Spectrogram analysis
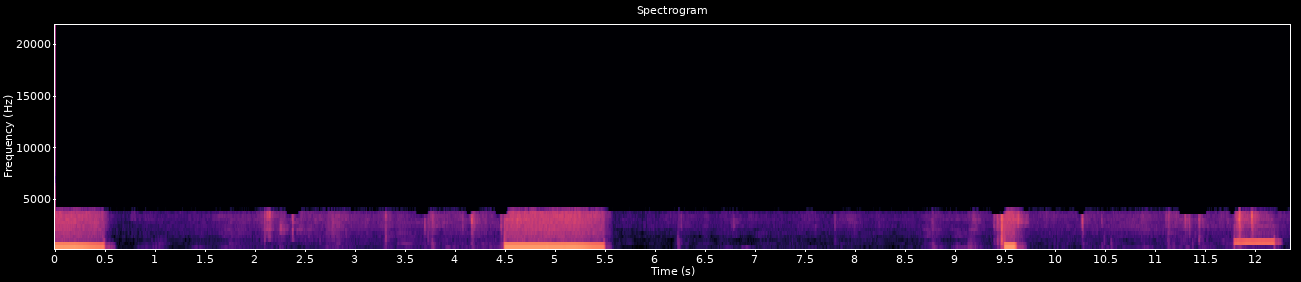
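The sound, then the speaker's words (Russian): Telephone ringback tones sound while a call is being connected: a few steady mid-pitched tone bursts separated by silent gaps, ending with a brief higher-pitched beep. “Продолжается попытка дозвониться до абонента, который пока что не успел ответить на ваш вызов.”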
